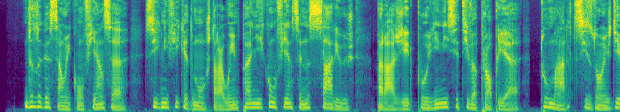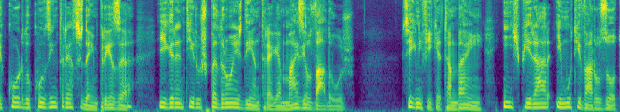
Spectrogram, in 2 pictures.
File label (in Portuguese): Portuguese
